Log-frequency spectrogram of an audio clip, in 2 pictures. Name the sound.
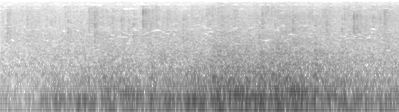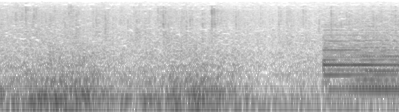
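rain falling with thunder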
